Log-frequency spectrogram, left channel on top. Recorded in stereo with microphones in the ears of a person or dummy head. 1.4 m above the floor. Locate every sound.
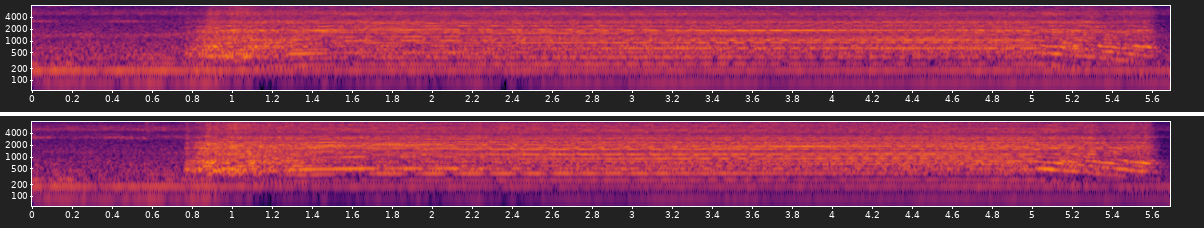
0.8 s a blender: 25° right (ahead or behind), 1.3 m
